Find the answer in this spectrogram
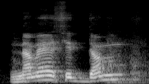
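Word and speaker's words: नमः सिद्धम्: इसका शुद्ध उच्चारण है नमे सिद्धम सिद्धा वर्ण सामान्यम सिद्ध को नमस्कार हो।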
